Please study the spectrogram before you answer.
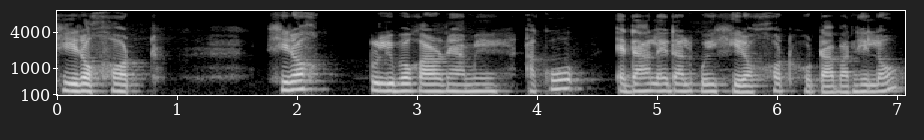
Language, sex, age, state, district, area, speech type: Assamese, female, 60+, Assam, Dhemaji, urban, spontaneous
